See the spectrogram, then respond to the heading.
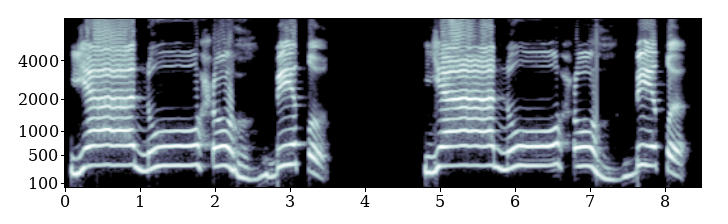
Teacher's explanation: یہاں پر ایک ہا کے اوپر پیش ہے اور دوسرا ہا ساکن ہے، دونوں ہی حلق سے ادا ہوتے ہیں۔ ہا کو درمیان والے حلق سے ادا کریں گے جس کے اوپر پیش ہے، اور ساکن والا ہا سینے والے حلق سے ادا کیا جائے گا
